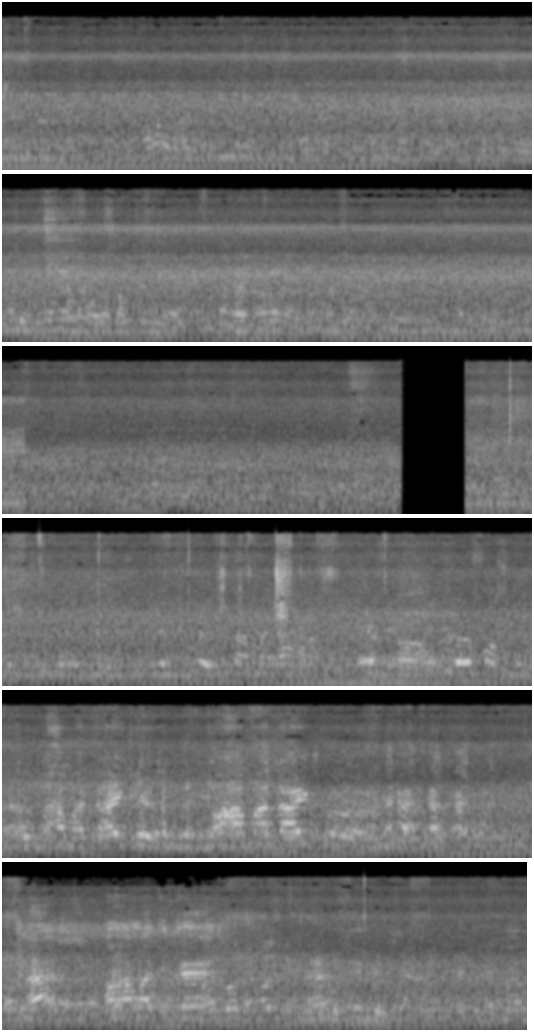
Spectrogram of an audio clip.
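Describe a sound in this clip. Several men talk and chatter nearby.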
